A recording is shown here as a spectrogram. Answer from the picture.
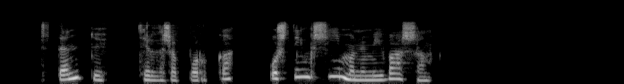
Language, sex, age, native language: Icelandic, female, 20-29, Icelandic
